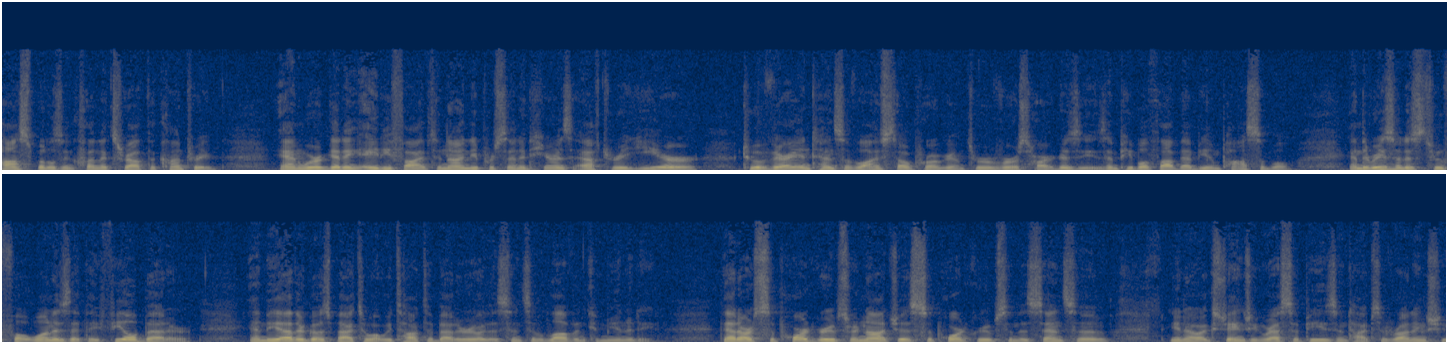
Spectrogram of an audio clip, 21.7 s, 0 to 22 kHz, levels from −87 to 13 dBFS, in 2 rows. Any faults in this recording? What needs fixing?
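No faults; nothing to fix.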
